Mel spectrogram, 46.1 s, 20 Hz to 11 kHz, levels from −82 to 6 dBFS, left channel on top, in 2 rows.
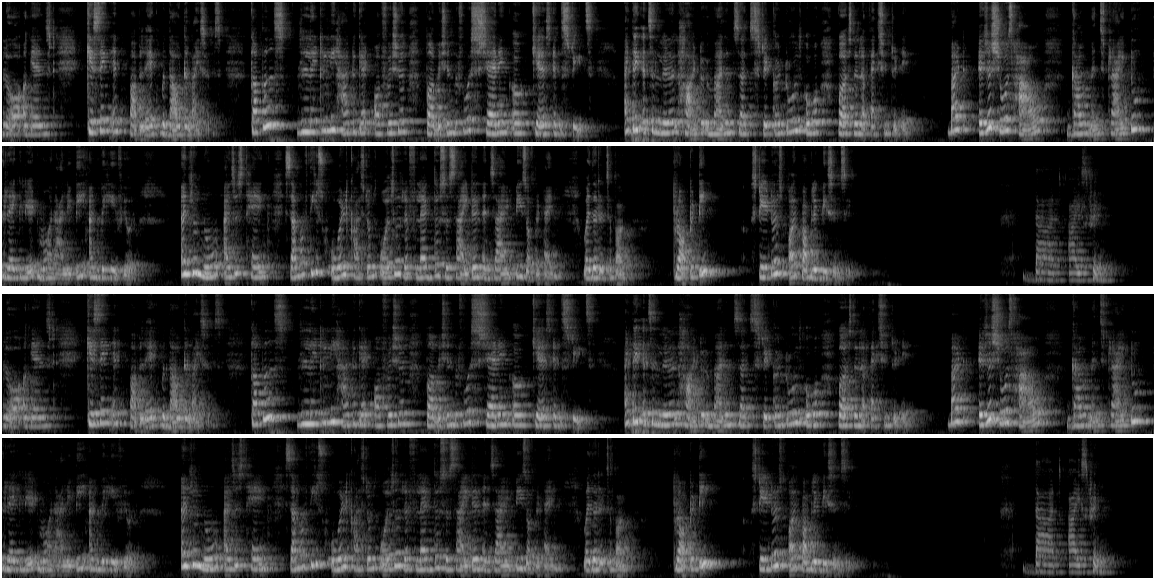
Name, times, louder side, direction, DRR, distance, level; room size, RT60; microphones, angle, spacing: voice 1, 0.0-11.8 12.4-18.1 18.9-21.0 21.3-25.7 26.6-35.5 36.5-37.3 38.0-40.0, left 1 dB, 40° left, 2 dB, 3.6 m, -29 dB
voice 2, 43.4-44.1 44.4-45.1, right 1 dB, 30° right, 1 dB, 4.5 m, -39 dB
28.0 x 26.0 x 5.0 m, 0.94 s
head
